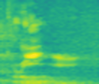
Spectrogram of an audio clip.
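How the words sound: The T sound is weakened. "in American accent, it's gluten, gluten because the the T is weakened"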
